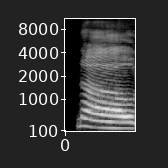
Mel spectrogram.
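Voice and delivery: sharp, loud exasperated no; correcting a confused friend, loud exasperated no. Retold or imitated. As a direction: shut the misunderstanding down hard. Correcting confused listener loudly.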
